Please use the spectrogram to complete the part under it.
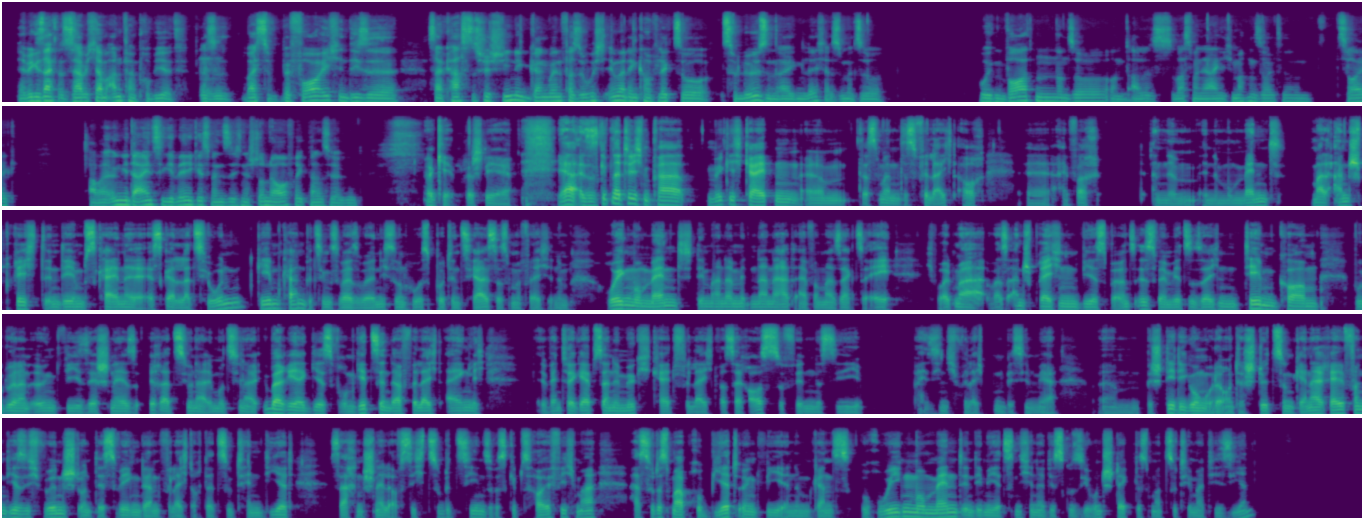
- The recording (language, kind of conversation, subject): German, advice, Wie kann ich während eines Streits in meiner Beziehung gesunde Grenzen setzen und dabei respektvoll bleiben?
- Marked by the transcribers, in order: none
